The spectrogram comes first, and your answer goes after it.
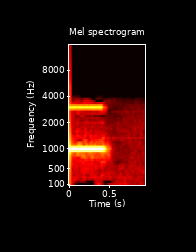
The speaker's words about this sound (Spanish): Usted puede dejar un mensaje después del tono.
